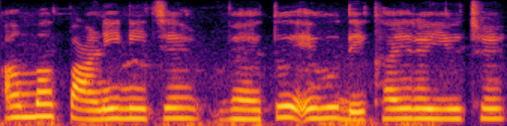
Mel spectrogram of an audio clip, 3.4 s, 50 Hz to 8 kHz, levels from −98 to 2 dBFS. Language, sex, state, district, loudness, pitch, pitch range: Gujarati, female, Gujarat, Valsad, -15 LUFS, 235 Hz, 230-245 Hz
